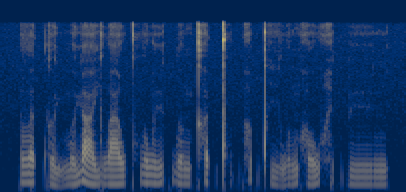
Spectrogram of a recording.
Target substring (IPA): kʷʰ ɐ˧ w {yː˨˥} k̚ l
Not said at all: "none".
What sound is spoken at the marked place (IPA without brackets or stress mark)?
yː˨˥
